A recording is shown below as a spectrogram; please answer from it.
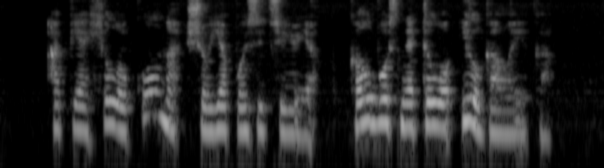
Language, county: Lithuanian, Marijampolė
